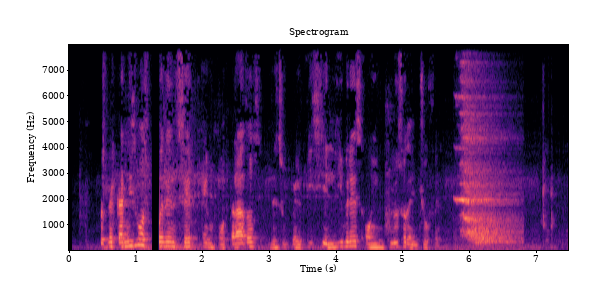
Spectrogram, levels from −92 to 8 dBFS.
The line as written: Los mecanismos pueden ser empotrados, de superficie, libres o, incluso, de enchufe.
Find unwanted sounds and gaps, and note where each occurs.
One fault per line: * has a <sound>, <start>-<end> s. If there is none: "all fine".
* has a dropout, 1.2-1.3 s
* has a squeak, 5.8-6.8 s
